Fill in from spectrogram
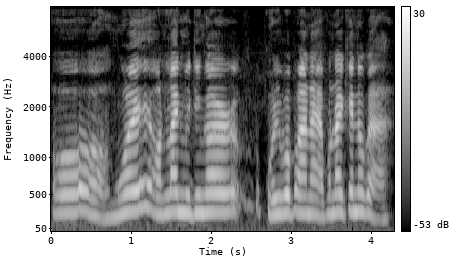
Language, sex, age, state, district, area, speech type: Assamese, male, 60+, Assam, Golaghat, rural, spontaneous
